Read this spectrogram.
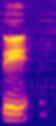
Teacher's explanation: La E es media, porque digo E, la boca no se abre tanto ni se cierra tanto. Y la posición de la lengua es anterior, digo E, y la lengua se va hacia adelante.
